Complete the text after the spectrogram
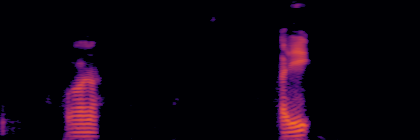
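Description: A soft chiming tone sounds twice as a menu option is picked.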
